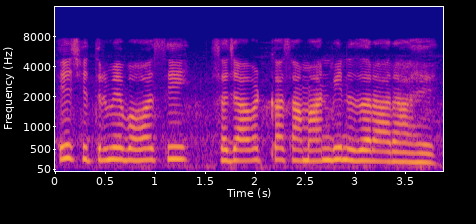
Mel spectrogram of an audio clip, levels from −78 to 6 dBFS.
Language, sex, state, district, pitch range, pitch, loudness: Hindi, female, Uttar Pradesh, Lucknow, 235-265 Hz, 250 Hz, -14 LUFS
